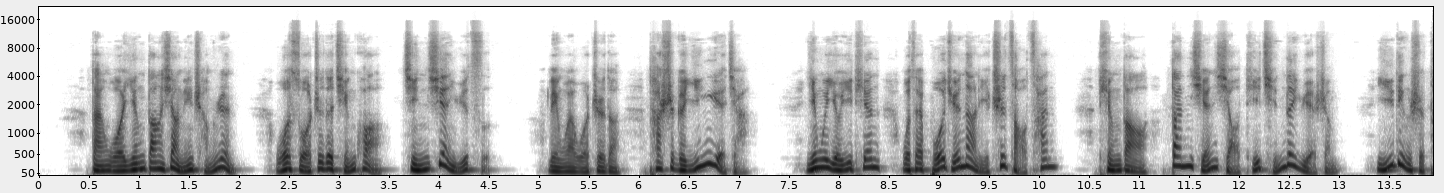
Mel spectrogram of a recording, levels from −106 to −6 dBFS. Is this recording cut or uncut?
uncut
